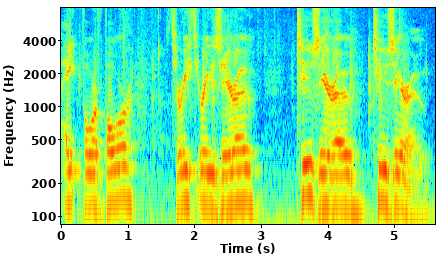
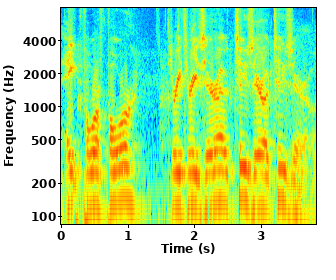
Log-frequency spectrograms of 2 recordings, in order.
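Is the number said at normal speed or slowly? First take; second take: slowly; normal. First: The number is said more slowly. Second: The number is said at normal speed.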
